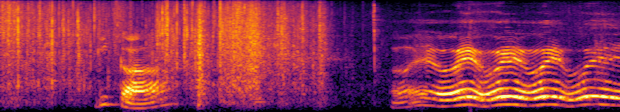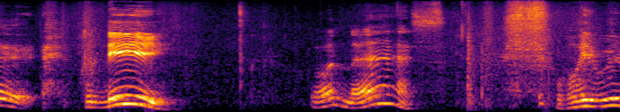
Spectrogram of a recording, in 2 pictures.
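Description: A young man sings in a wavering, playful voice nearby.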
